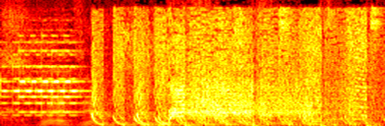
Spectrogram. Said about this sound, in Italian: che succede? Cos'è questo ah, suono? Ah, scusate. È arrivato sms sono quelli di Fast Web che mi perseguitano.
